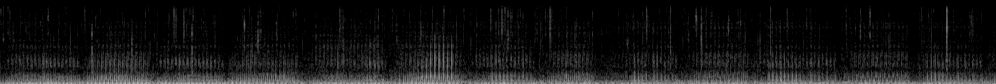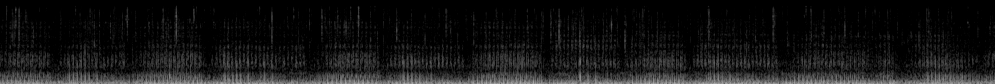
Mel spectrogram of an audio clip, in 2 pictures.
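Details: Domestic cat purring in a relaxing ASMR sleep mix: a deep, continuous low rumble rising and falling with each breath, overlaid by sharp crackles and pops from a cozy fireplace throughout.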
